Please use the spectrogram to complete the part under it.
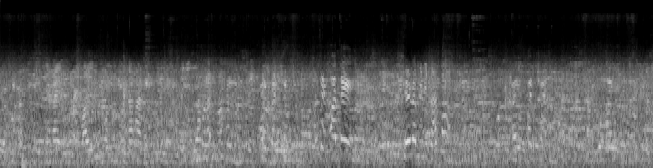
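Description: A woman talks nearby in a casual way.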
